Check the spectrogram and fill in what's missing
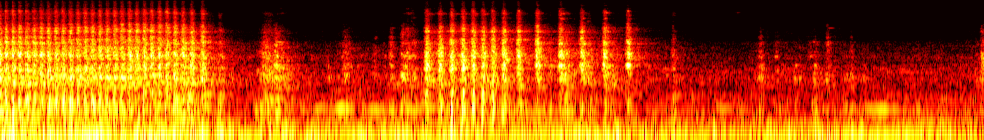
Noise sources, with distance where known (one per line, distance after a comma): hoe ram, near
